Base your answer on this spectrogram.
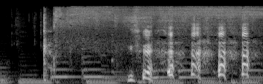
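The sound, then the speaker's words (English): Food sizzling in a hot pan gives a steady bright hiss, punctuated by a few louder spitting bursts in the second half, with a tonal hum running underneath. “the start of every meal is a hot pan.”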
